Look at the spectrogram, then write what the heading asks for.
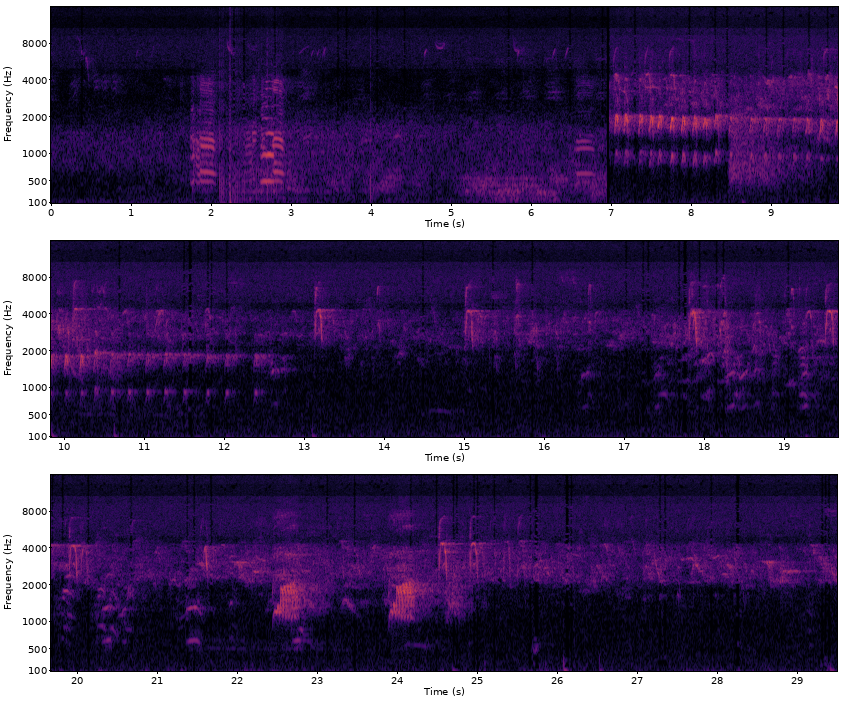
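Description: Wild birds calling and singing: a few low, honk-like calls in the first seconds. After a sudden change about seven seconds in come a rapid trill lasting several seconds and scattered high chirps.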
